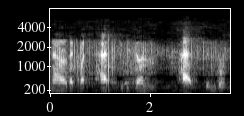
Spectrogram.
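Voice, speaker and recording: An actor playing a sinister, courteous voodoo man with a measured, ominous manner in a 1940s radio drama. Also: sits low, little pitch movement. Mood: solemn, ominous. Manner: polite, measured, ominously deliberate. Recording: noisy, muffled 1940s radio recording.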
